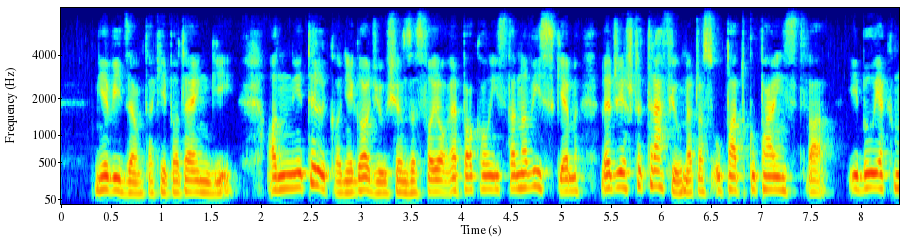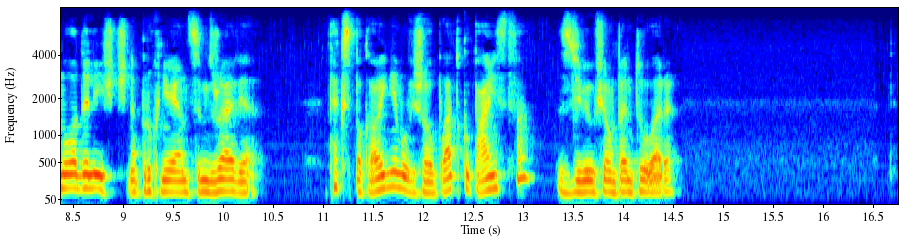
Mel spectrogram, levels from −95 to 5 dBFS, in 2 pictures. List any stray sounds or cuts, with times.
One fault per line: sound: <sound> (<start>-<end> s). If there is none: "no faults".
no faults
